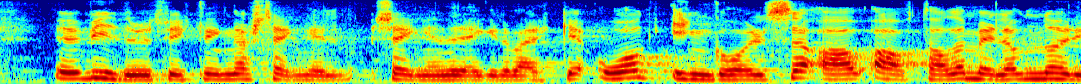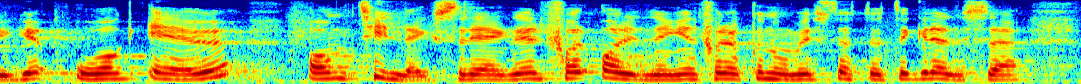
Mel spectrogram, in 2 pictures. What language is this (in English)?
Norwegian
